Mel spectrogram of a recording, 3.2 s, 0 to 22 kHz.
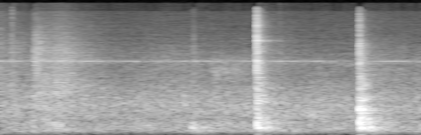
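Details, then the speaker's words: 1982 Chevrolet K5 Blazer diesel, engine off with key on while trying to prime fuel: handful of sharp, uneven clicks as the glow plug relay cycles rapidly; starter solenoid or connections suspected weak. "actually go ahead and crank it over you don't need to wait for well hang on and this glow plugs just going wild"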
